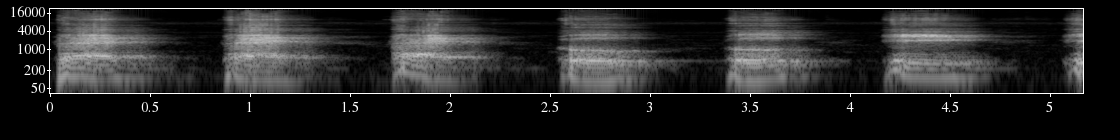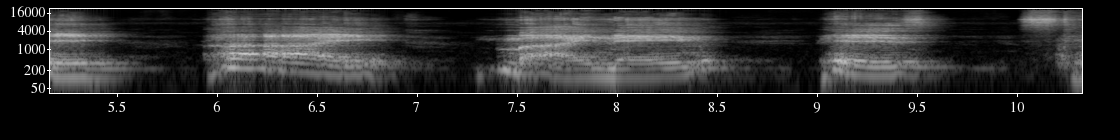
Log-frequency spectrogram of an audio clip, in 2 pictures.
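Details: About ten loud, deep, voiced burps in quick succession, some long and drawn out; deliberate repeated belching.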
